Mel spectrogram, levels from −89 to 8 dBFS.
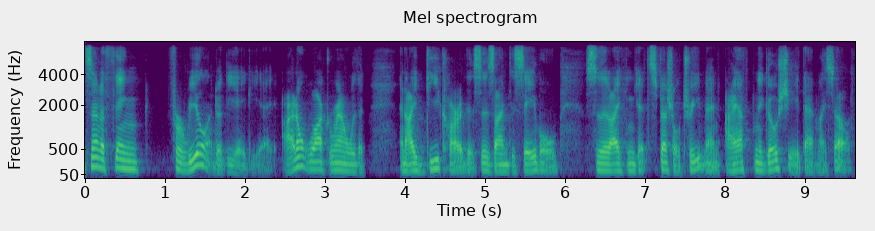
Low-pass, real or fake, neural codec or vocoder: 7.2 kHz; real; none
